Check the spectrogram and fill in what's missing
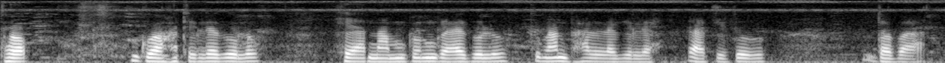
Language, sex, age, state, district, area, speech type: Assamese, female, 60+, Assam, Lakhimpur, rural, spontaneous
